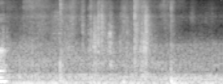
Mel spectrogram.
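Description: Faint rustling of paper as Bible pages and a spiral notebook are handled and shifted on a table, with a few light soft ticks.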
